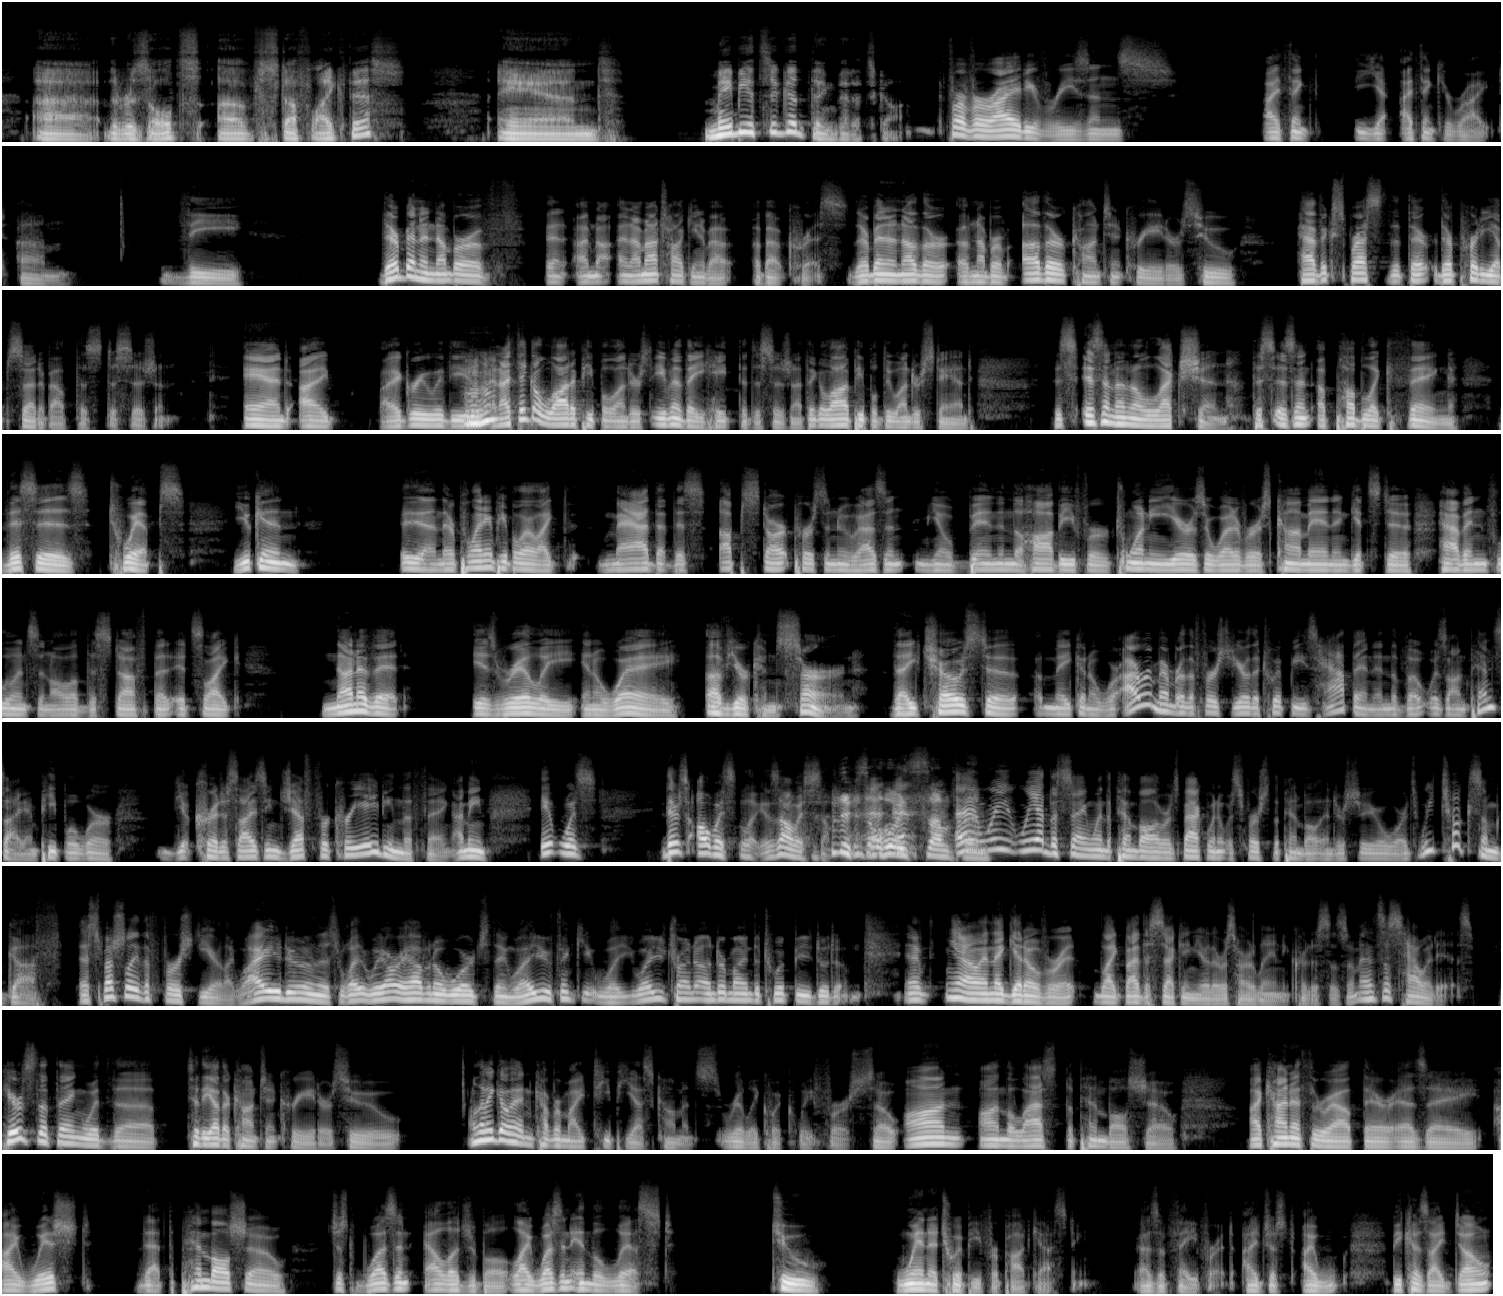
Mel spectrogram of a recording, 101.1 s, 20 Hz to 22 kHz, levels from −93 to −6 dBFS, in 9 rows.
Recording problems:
muffled; very; fading above 2.5 kHz

